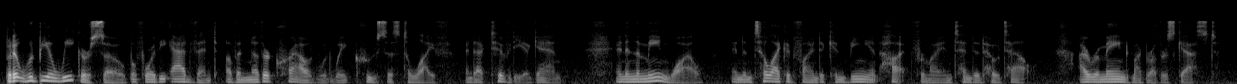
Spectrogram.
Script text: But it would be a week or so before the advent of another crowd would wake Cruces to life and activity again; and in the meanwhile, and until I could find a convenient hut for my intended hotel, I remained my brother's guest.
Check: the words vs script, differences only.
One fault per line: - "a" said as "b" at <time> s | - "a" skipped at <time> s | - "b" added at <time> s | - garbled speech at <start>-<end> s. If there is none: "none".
none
